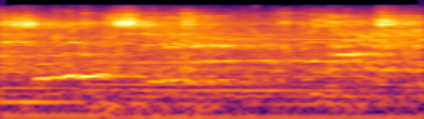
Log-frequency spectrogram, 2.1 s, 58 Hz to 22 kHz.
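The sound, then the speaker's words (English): A basketball crowd roars after Brendan Tees puts back his own rebound for 2 points, a steady, dense wash of cheering and shouting that stays loud for the full two seconds, with a few higher voices rising out of the noise. “Brings his crowd to their feet just about.”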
